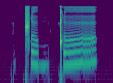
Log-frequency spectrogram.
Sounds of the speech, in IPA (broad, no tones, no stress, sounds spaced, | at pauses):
ǁ ʊ b ǃ ʊ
